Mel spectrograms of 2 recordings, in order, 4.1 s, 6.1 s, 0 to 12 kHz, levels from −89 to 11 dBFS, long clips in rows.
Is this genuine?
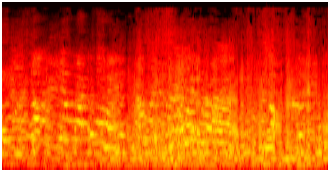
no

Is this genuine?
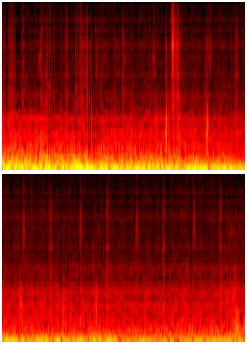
no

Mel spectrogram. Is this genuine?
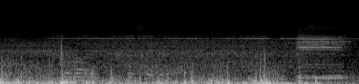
yes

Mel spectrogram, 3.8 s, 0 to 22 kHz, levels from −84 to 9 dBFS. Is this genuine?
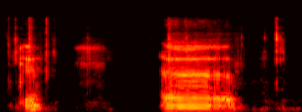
no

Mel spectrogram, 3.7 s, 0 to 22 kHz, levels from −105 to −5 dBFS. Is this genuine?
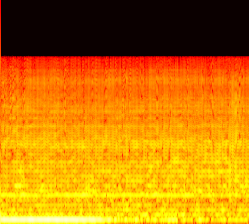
no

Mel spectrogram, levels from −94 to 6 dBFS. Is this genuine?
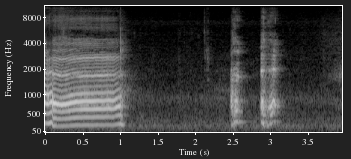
no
